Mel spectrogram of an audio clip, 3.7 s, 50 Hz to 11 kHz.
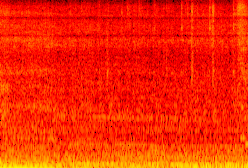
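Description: A 2015 Ford F750 truck with a 300-horsepower Cummins 6.7 ISB diesel and air ride drives along, its engine a low, steady rumble that dips briefly, then holds on, close by and with no voices.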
